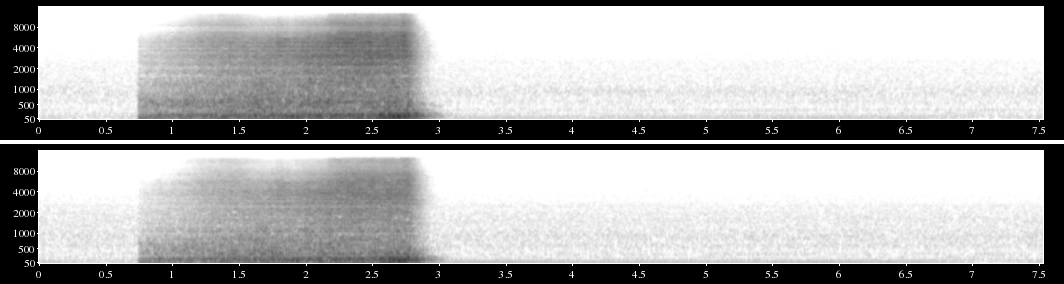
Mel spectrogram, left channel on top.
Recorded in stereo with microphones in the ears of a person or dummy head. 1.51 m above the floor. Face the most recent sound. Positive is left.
turn(degrees=50)  # may be behind; listen again after turning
